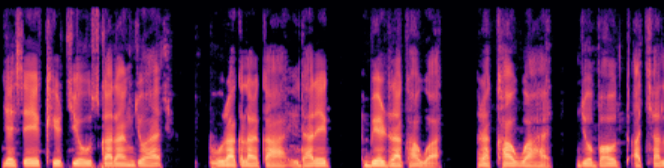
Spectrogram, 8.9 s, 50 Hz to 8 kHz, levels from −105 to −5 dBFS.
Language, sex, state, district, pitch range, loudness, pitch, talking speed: Hindi, male, Bihar, Jamui, 95-100 Hz, -21 LUFS, 95 Hz, 170 wpm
